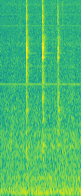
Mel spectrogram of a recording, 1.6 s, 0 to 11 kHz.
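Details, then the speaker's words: Honda GC160 5 hp engine from a junkyard pressure washer, pull rope turned slowly; three light sharp ticks from loose exhaust valve lash, noisy valve that was then adjusted, after which the ticking was gone. "okay so what is going on with these valves that could be a noisy valve"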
